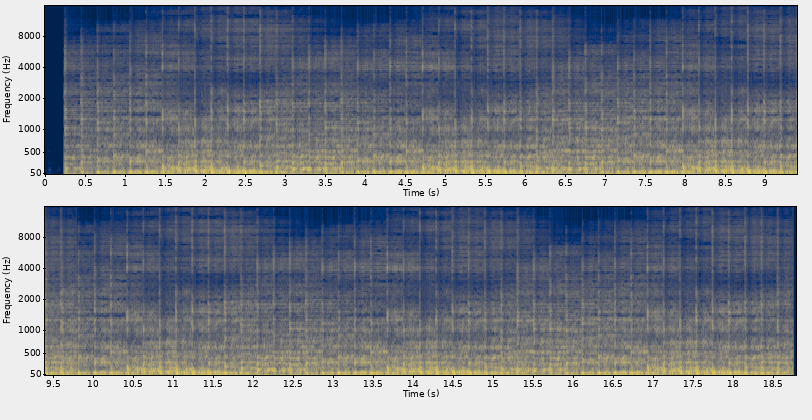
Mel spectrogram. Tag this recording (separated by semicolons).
horror; horror-fx; horror-effects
